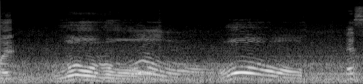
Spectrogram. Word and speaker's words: Louisville: If you want to say Louisville like a native, you don't enunciate any part of it. You just make a noise from your throat.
